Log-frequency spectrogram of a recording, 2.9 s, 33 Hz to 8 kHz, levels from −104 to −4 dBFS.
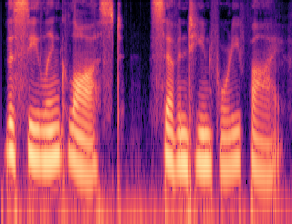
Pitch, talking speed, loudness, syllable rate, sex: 150 Hz, 145 wpm, -19 LUFS, 3.9 syllables/s, female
